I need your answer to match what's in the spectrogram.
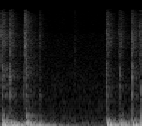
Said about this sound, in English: I'm typing in WFM into Google. WFM growth rate.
